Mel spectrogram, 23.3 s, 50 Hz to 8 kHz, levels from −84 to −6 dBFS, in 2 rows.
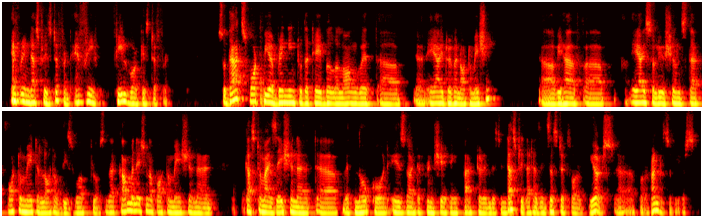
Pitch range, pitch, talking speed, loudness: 110-130 Hz, 120 Hz, 170 wpm, -26 LUFS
